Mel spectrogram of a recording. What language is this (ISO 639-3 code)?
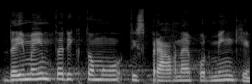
ces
